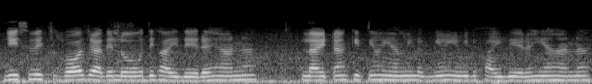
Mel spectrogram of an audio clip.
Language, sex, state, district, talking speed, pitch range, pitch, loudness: Punjabi, female, Punjab, Fazilka, 200 wpm, 190-205 Hz, 195 Hz, -16 LUFS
